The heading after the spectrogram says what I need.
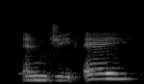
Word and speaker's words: nga: So NG will have ng sound, ng. So if it's NGA is pronounced nga, which means if, and if there's an apostrophe after the G, then the sound changes into a softer G sound as you find it in morning.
